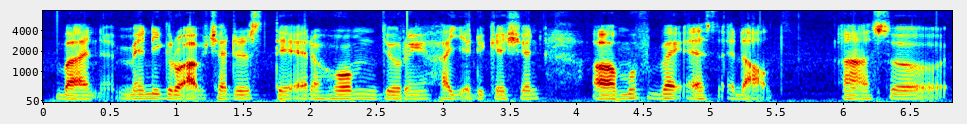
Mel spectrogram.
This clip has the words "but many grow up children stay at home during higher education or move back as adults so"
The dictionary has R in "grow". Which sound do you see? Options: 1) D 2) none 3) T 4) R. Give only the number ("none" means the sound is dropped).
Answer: 4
